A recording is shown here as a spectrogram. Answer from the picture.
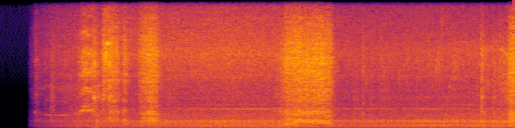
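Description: Passenger train coaches running slowly past along a station platform: a steady rumble and rush of wheels on rail, with a faint steady whine and several louder swells as the coaches go by. The sound fades in from silence about half a second in.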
